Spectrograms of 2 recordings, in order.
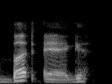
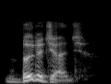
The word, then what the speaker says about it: Buttigieg: I will also mispronounce it, I'm certain, but it's not Buttigieg. I'm fairly certain it's Buttigieg. – Buttigieg. – No, Buttigieg. It has nothing to do with a butt or eggs.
